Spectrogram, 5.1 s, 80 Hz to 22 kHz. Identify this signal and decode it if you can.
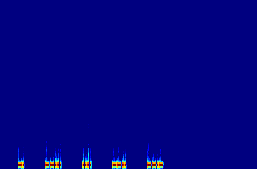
Morse code, heard as a keyed tone, about 47 wpm, spaced as for 17 wpm, 700 Hz. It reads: N7HZQ
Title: USA Call Signs - 5 Characters - 6x Character Spacing - 50wpm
